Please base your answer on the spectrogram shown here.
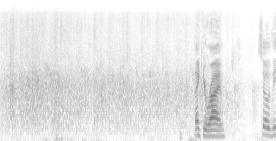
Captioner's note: applause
